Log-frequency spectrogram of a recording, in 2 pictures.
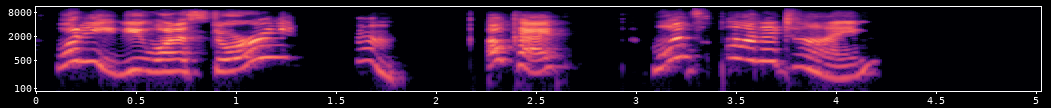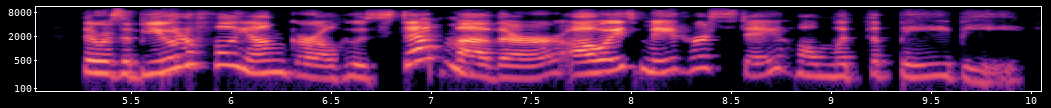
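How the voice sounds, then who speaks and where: A woman reads the lead girl's part over a video call, her voice pitched a little high and swinging widely. She moves between sulky protest and grand recital. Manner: lively, swings between whiny protest and grand recital, breaks off to laugh at slips. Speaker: voice actor reading the lead teenage girl role. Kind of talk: live read-through over video call. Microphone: video call microphone.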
